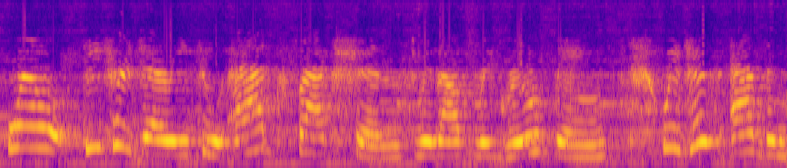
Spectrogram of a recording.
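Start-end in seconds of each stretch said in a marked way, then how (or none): none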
